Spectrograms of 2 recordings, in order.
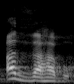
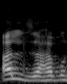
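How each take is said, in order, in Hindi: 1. आर्टिकल का 'l' साफ़ बोला जाता है। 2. आर्टिकल का 'l' साफ़ बोला जाता है।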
